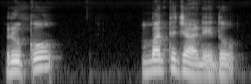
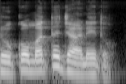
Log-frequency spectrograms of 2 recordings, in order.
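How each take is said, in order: First: There is a pause after रुको. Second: There is a pause after मत.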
